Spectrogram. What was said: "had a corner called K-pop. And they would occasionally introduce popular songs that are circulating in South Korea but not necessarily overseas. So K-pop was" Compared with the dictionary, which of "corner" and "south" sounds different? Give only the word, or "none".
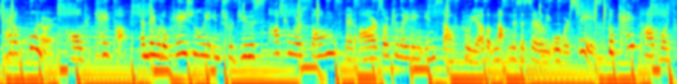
none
